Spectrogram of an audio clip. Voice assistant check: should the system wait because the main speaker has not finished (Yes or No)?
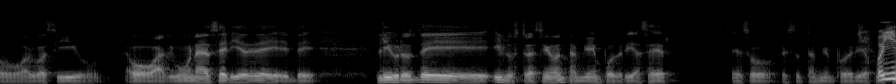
No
